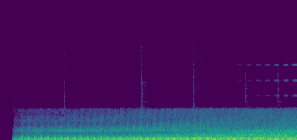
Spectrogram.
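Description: A small quadcopter drone's motors and propellers running steadily, rising a little in pitch about one and a half seconds in.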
